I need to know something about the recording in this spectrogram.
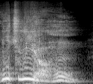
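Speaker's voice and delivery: loud, high re-enacted outburst; outraged disbelief. Phoning a friend who is just at home, outraged shout. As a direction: shout it back in mock outrage.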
